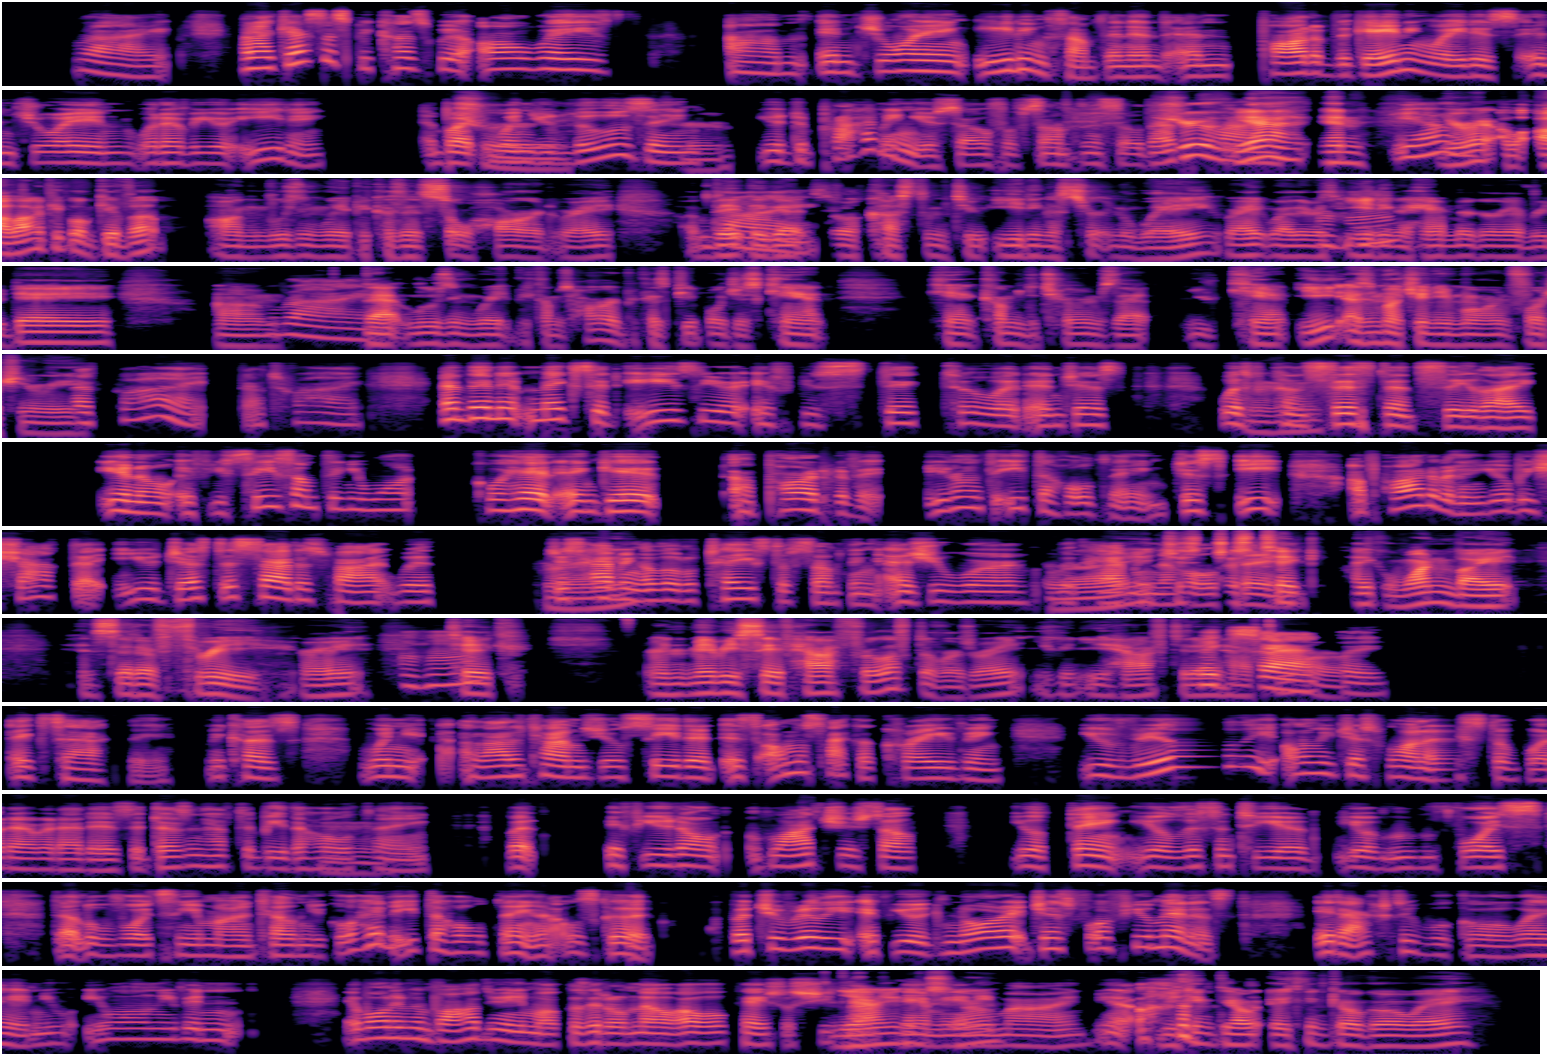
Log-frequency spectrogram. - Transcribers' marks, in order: other background noise; chuckle
- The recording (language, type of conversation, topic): English, advice, How can I build on completing a major work project?
- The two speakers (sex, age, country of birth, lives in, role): female, 60-64, United States, United States, user; male, 30-34, United States, United States, advisor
